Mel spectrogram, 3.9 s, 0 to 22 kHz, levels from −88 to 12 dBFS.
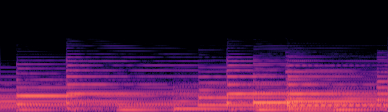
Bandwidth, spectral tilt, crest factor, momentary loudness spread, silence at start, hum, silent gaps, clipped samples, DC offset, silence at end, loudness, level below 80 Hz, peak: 4.3 kHz; -13 dB/octave; 16 dB; 10 LU; 0 s; none; none; under 0.1%; under 0.1%; 0 s; -22 LUFS; -42 dBFS; -4 dBFS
